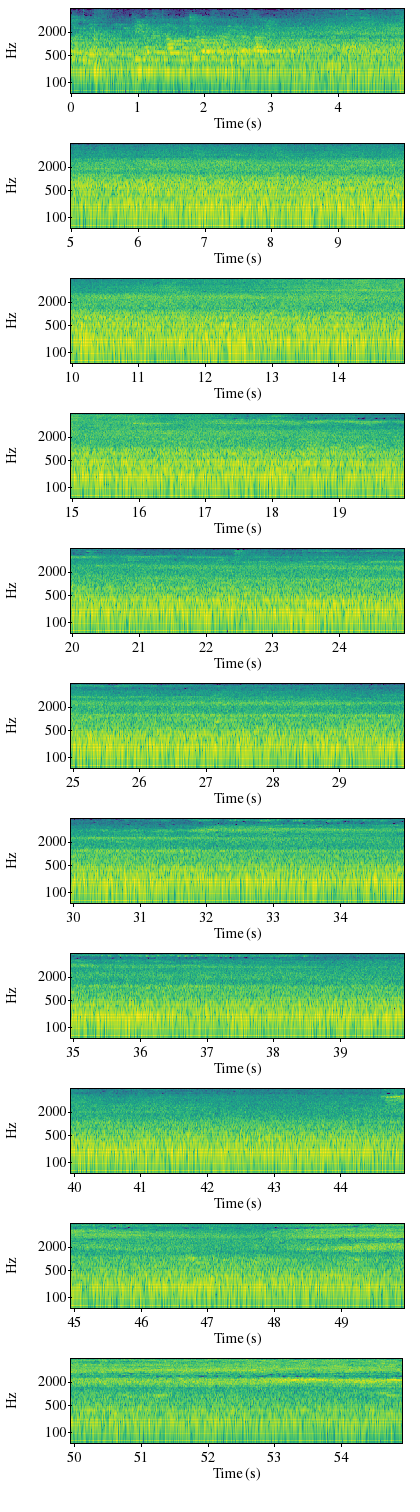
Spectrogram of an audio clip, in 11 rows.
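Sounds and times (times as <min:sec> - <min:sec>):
train brake squeal: 0:13.3 - 0:22.6, 0:30.3 - 0:39.1, 0:44.6 - 0:54.9.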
